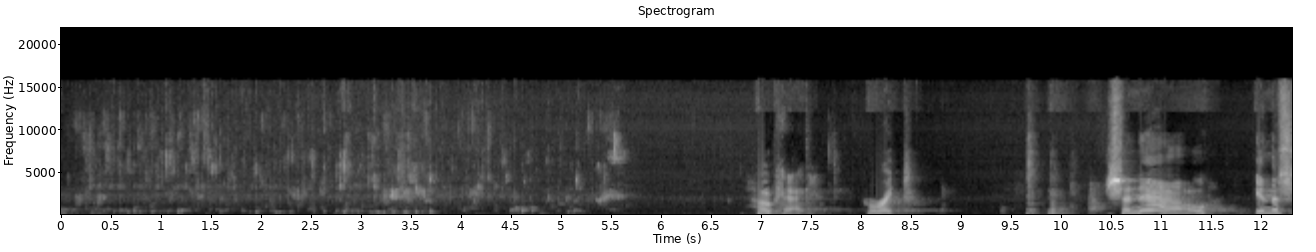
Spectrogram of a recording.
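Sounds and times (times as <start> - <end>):
water poured from a heavy pitcher into a bowl: 0.0 - 5.8
speech: 6.9 - 8.6, 10.6 - 12.3.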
